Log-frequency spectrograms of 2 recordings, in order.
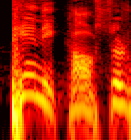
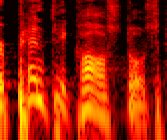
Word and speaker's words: Pentecostals: I know that people look at them, they fail to pronounce the T, they call them just Penny. Pentecostals. Well, we're not Pentecostals, we're Pentecostals. And that term Pentecost means 50.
